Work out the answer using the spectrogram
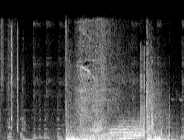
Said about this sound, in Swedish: Nu har du bara ett enda skott kvar Ted och måtte du ha huvudet på skaft! Ted siktade och avfyrade sitt sista skott.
